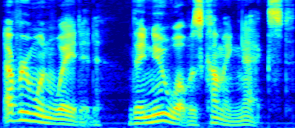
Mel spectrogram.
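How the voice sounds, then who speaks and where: A man's voice: mid-range voice, big pitch swings, a little slow. A man reading a story aloud as narrator, in a scripted storybook style.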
